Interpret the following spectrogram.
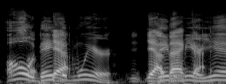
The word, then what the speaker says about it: Muir: It's like M-U-I-I, but it's pronounced Mew. Oh, so, David Muir.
